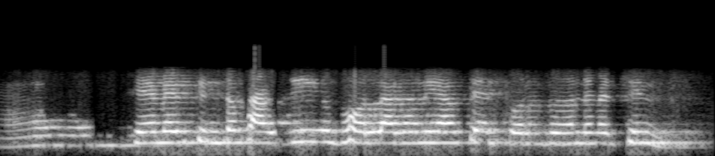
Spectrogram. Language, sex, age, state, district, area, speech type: Odia, female, 45-60, Odisha, Angul, rural, conversation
